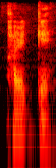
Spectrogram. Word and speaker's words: 밝게: This letter is pronounced as 박 in isolation, but when this letter is used together with another letter, then the hidden 리을 sound regains its value. So it is pronounced as 발. I also think that you better memorize this pronunciation.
